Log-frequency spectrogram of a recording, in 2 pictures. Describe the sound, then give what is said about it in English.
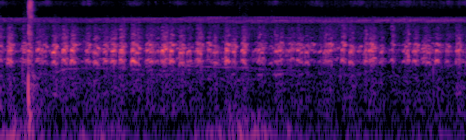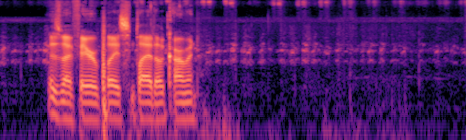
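A dense, steady chorus of birds chirping in a sanctuary at Playa del Carmen fills the background throughout, with a person speaking briefly and more loudly over it partway through. “Listen to these birds chirping.”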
